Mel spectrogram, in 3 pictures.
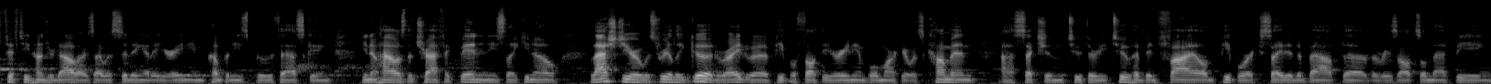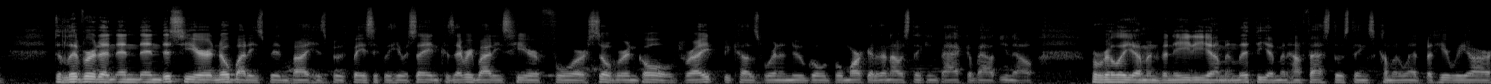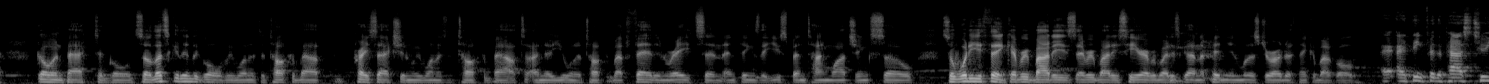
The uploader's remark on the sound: Live from the NOIC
